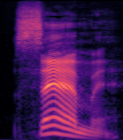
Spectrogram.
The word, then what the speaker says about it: salmon: So you decide that you want to order the salmon, but you pronounce the L in salmon.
